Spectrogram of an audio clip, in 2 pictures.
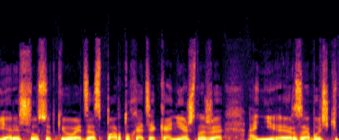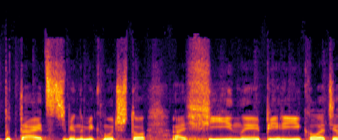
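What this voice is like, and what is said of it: Usual voice. Nothing is said of it.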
